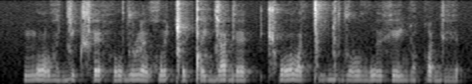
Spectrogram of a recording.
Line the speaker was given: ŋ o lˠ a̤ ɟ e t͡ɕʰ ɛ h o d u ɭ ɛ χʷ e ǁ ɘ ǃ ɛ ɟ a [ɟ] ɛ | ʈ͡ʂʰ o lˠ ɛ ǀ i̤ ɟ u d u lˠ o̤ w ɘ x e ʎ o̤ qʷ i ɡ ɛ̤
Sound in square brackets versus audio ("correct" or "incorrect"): incorrect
